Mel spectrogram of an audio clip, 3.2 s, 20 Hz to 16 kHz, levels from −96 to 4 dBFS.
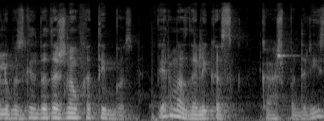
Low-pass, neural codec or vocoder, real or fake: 14.4 kHz; none; real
